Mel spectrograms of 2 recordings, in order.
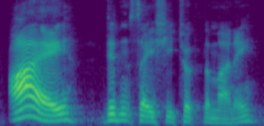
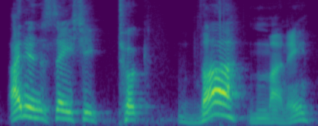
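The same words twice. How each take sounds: First: The stress falls on the word I. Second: The stress falls on the word took.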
